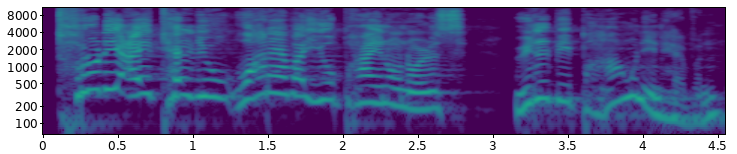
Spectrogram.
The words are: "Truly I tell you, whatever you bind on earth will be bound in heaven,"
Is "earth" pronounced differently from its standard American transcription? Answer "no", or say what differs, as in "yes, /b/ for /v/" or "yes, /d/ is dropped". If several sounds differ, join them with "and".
yes, /s/ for /θ/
